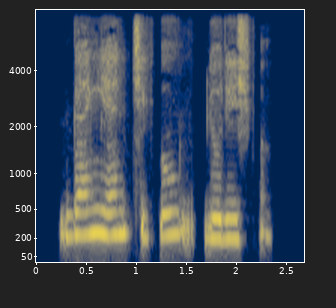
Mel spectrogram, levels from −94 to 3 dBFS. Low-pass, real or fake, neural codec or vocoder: 7.2 kHz; fake; codec, 16 kHz, 16 kbps, FreqCodec, larger model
